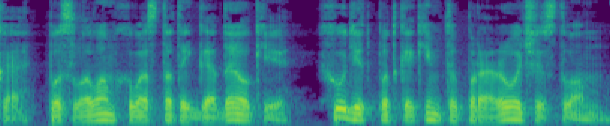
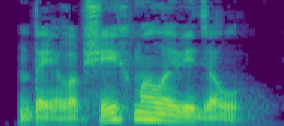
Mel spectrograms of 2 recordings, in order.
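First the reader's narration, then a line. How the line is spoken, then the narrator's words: Snorting. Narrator (Russian): хмыкнул Макс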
